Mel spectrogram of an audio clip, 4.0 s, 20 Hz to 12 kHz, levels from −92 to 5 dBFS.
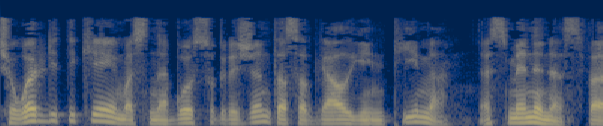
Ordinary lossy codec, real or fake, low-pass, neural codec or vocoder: MP3, 32 kbps; fake; 7.2 kHz; codec, 16 kHz, 0.8 kbps, ZipCodec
